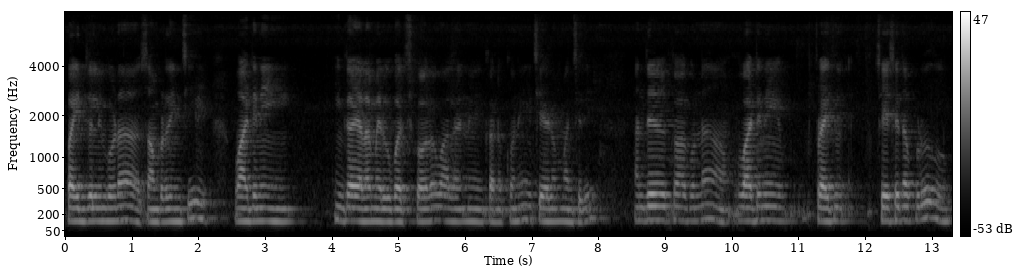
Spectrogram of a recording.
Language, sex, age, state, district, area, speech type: Telugu, male, 18-30, Andhra Pradesh, Konaseema, rural, spontaneous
